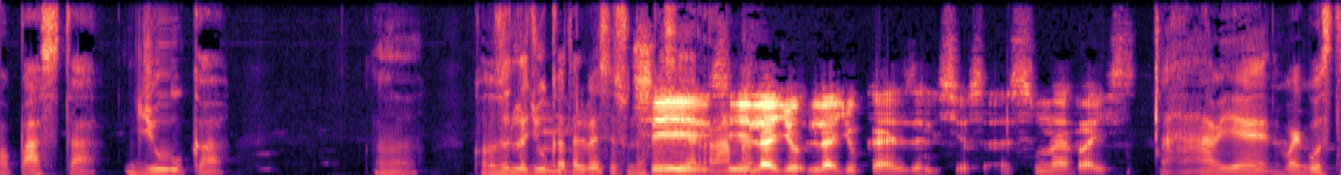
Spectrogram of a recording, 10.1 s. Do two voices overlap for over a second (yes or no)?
yes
